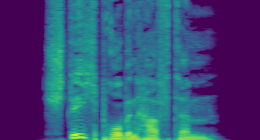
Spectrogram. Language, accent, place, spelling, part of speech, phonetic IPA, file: German, Germany, Berlin, stichprobenhaftem, adjective, [ˈʃtɪçˌpʁoːbn̩haftəm], De-stichprobenhaftem.ogg
- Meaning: strong dative masculine/neuter singular of stichprobenhaft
